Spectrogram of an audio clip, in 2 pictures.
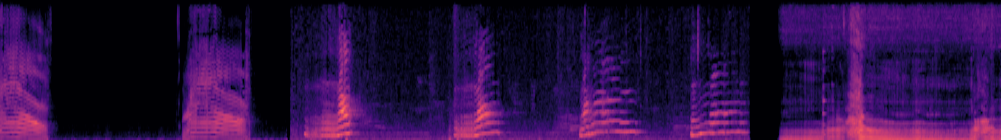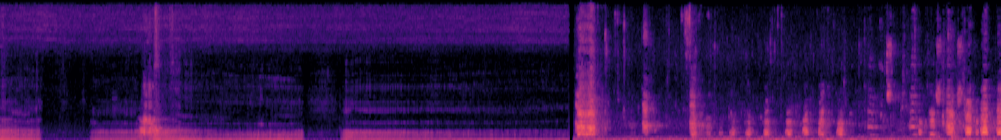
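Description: A cat meowing about six times, each meow falling in pitch; then lions growling; then a flock of flamingos honking in quick, repeated calls that come faster toward the end.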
